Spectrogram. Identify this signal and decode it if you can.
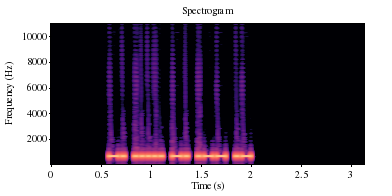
Morse code, heard as a keyed tone, about 36 wpm, 700 Hz. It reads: N5NWA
